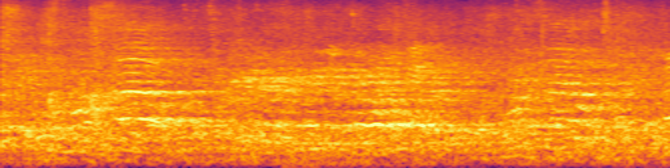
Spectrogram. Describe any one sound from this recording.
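A basketball bounces on a hard wooden floor in an echoing hall.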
